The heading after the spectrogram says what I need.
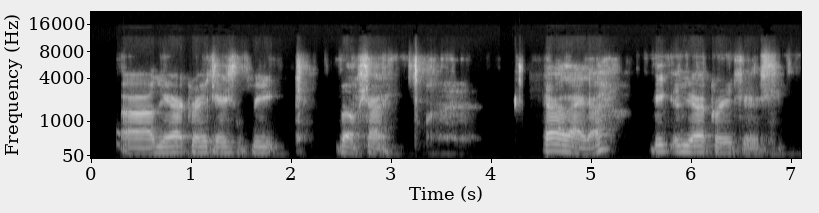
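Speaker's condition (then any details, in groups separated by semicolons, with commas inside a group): Cerebral palsy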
